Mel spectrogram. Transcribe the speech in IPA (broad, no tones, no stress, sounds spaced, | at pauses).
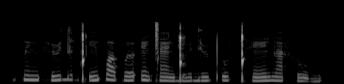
p ĩ ŋ h ʉ d ɵ ǃʼ ĩ p ɒ p ɵ ʔ ẽ ǀ æ̃ ɡ͡ǃ ʉ d ʉ pʼ u ǃʰ ẽ d ã h u b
